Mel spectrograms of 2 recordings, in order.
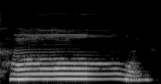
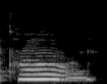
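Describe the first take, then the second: First: CONE with a very long O; drawn-out slow. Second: Said in the usual way. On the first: Shown as a demonstration. Teacher inviting pupils to repeat, drawn-out slow CONE. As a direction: stretch CONE out on a held note. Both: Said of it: "Can you say cone?".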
